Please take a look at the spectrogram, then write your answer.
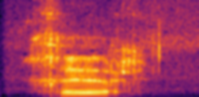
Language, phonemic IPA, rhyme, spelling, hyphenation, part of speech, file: Dutch, /ɣøːr/, -øːr, geur, geur, noun / verb, Nl-geur.ogg
- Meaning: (noun) 1. a scent, smell, odour, odor 2. (notably the diminutive, with the indefinite article: een geurtje) An appearance, something associated, especially in a negative sense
